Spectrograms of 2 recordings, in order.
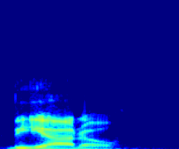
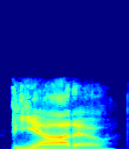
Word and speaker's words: Beato: Another thing I wanted to bring up is, I think I'm saying his last name wrong, so please correct me. I butcher names. Rick Beato, is that right? – Rick Beato. – Rick Beato, thank you.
